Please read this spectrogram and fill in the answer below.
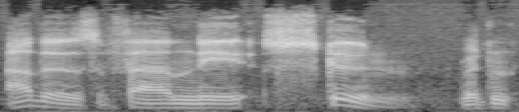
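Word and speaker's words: Scone: Some Scots have noted that the lump of red gray sandstone is very much like others found near Skoon, written S C O N E, the ancient capital of the PS pics, 55 kilometers north of Edinburg.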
